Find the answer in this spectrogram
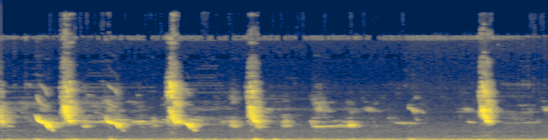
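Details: Sparrows chirping in quick bursts of bright, slurred notes, several close together and then a lone chirp after a pause, over a soft low hum.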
